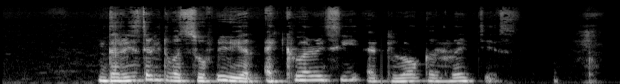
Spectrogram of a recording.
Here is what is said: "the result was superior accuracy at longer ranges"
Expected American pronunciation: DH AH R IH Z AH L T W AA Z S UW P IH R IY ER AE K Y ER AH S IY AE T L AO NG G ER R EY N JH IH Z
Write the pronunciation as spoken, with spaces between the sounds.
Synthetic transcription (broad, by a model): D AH R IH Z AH L T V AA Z S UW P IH R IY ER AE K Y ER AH S IY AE T L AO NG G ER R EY JH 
